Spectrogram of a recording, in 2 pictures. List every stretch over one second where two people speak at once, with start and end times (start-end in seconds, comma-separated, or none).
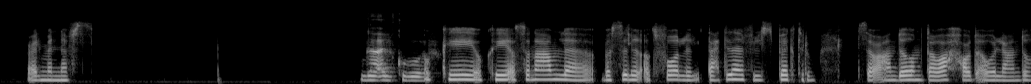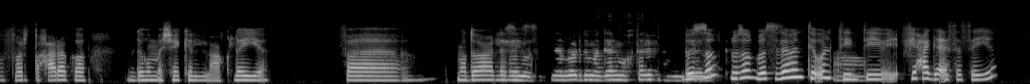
none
